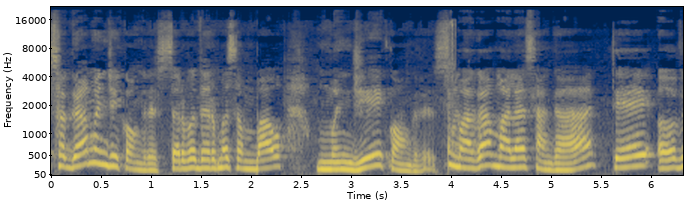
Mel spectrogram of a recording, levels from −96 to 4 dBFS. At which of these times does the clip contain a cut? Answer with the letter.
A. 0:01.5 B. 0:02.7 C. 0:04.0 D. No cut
C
